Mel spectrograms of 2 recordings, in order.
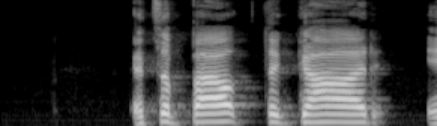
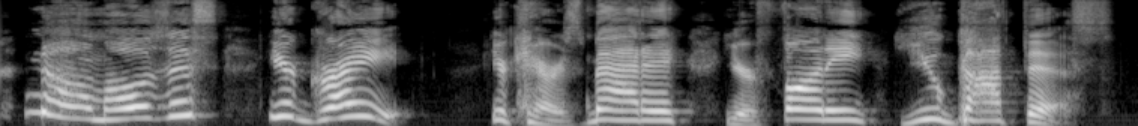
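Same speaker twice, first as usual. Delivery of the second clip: higher, upbeat pep talk, slowing at the end; mock cheerleader God; 6 semitones higher than usual. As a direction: hype him up like an eager coach. Imagined God flattering Moses.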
